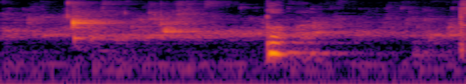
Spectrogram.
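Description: Water moves in a cherry-blossom bath: a few soft splashes and drip-like plops stand out, each trailing off into quiet ripples between them.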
